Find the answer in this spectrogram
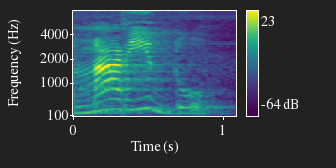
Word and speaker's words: marido: ela com mais intensidade a jama palavra marido a minha penúltima sílaba dri eu tenho a pronúncia dela com maior intensidade então nessa palavra marido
